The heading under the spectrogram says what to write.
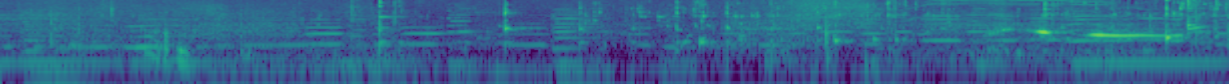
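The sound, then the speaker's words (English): A small amount of water trickles and pours into a glass of Dalmore whisky, with a few light clinks and a faint rising ring as it fills. Murmured voices sit quietly underneath. “Do you want water in yours or no? I will put a drop of water in mine.”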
